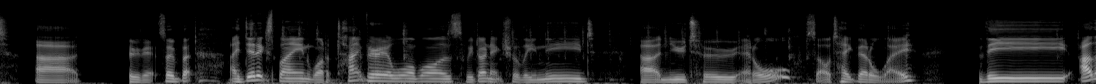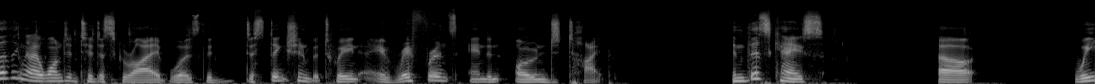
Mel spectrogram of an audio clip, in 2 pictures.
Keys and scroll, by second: 2.5 shift+Up, 2.6 shift+Up, 2.8 shift+Up, 3.5 BackSpace, 4.0 BackSpace, 4.4 Up, 4.7 Down, 4.9 Down, 5.1 Right, 5.6 ctrl+Right, 6.0 Down, 6.3 Right, 6.8 ctrl+Right, 7.3 Right, 7.6 Left, 7.8 BackSpace, 8.0 ctrl+s, 8.3 Up, 8.8 Up, 9.7 Down, 10.7 Up, 10.9 Up, 11.7 Left, 12.2 ctrl+Left, 12.8 shift+Right, 18.4 &, 18.7 Right, 18.9 Right, 19.3 Left, 20.6 BackSpace, 21.2 ctrl+s.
